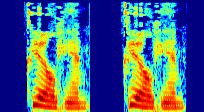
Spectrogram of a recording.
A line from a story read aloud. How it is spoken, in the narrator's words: cried Jackson's men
